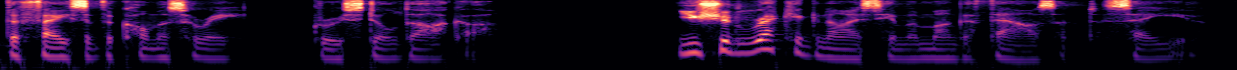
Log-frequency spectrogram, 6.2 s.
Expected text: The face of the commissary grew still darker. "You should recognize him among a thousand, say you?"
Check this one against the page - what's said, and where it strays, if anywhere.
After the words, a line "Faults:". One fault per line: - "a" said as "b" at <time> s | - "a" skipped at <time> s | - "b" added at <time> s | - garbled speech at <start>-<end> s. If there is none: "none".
The face of the commissary grew still darker. "You should recognize him among a thousand, say you?"
Faults:
none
